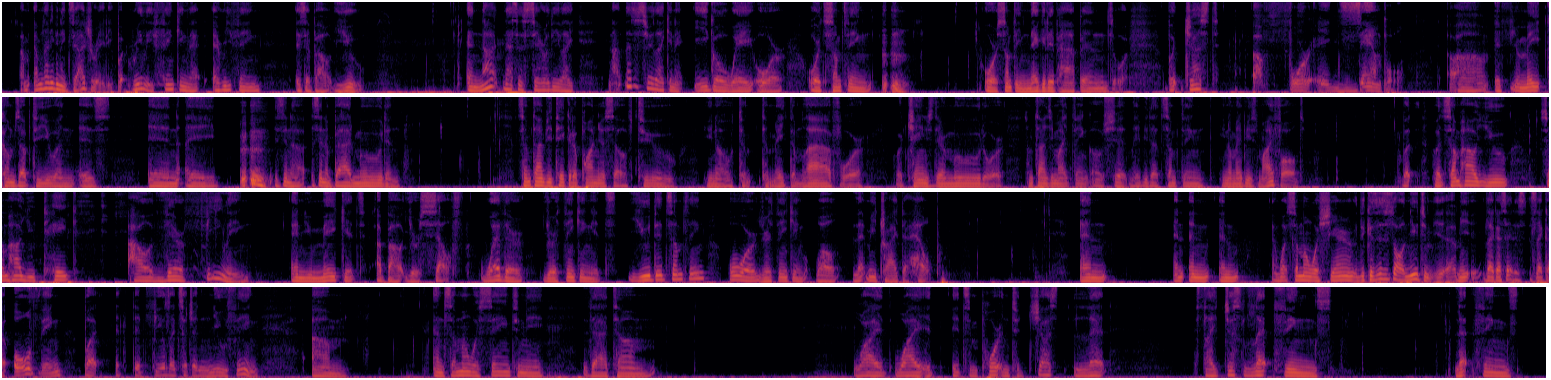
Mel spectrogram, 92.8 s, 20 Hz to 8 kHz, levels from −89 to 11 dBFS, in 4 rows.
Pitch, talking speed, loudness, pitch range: 100 Hz, 120 wpm, -38 LUFS, 90-115 Hz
